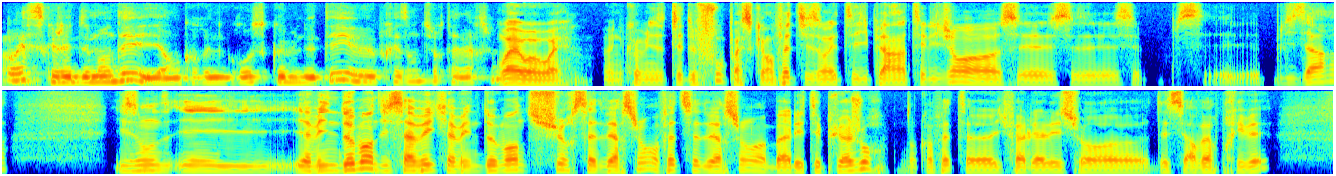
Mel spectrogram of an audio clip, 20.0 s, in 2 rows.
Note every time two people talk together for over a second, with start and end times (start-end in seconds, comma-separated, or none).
none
